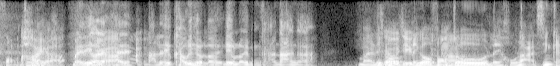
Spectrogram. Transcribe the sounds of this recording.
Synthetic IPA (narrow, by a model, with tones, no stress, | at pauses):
fɔ̰ː˨˩ŋt͡so˥ɐ˨jm˨jt̪iː˥kːɔː˧˩ɛ˧˥ɛ˥˧laː˨˩le˧jkʰɐ˥wliː˥t̪ʰːwlɵ̰˨˧˥ɥliː˥t̪ʰi˨lɵ˨˧ɥm̩˨˩ka̰ː˨˥nt̪aː˥nka̰˧ | m̩˨˩mɐ˨jle˨˧jkɔ˧e˨˧jkɔː˨˥kɔ˧fɔ̰ː˨˩ŋt͡so˥wle˨˧jho˨˥wla̰ː˨˩nsiː˥nkɐ˨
